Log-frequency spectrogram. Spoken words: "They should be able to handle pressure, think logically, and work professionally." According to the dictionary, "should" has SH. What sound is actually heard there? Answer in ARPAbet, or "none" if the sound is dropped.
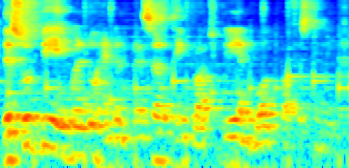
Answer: S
